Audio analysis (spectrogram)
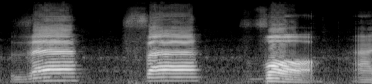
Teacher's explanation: Dia semua hujung lidah kita kena keluarkan di antara dua gigi depan.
